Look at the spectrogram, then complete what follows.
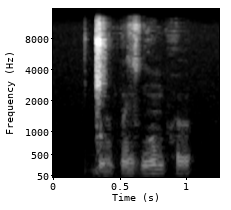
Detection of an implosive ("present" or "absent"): absent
